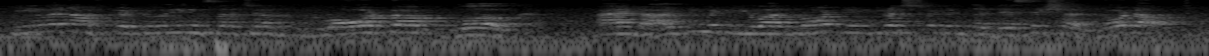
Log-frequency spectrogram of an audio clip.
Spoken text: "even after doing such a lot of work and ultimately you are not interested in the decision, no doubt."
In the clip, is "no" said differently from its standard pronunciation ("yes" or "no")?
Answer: yes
